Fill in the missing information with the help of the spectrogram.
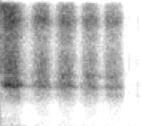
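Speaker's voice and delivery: soft, repeated voiceless shushes; imitated shushing. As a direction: imitate a man hushing her, trailing away. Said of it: "he says".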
